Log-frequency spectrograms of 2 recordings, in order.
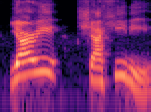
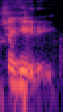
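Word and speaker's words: Yara Shahidi: So So Yari Shahiti, that's her name. That's how we say her name. Shahiti.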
